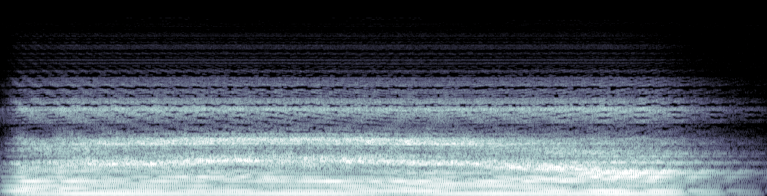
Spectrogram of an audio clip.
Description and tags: Dark Breath Pad
A slightly evil 'breath-like' pad made with Crystal AU
dark, pad, trance, voice, vox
